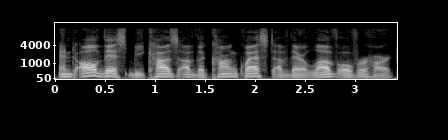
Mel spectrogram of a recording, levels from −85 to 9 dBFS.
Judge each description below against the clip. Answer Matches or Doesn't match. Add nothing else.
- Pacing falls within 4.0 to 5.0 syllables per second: Matches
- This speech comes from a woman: Doesn't match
